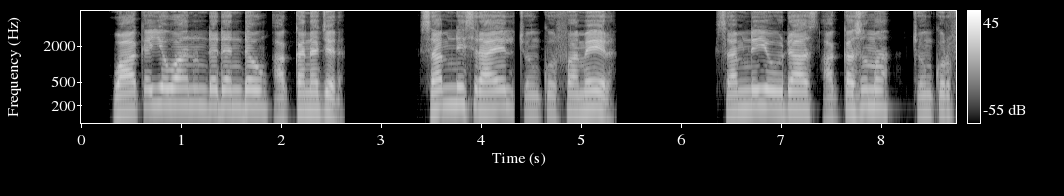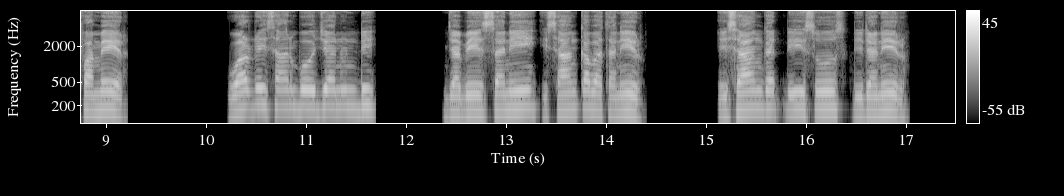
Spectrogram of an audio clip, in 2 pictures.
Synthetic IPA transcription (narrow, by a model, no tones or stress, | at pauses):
waːkʼɐjːɐwaːnhʊnd̪ɐd̪ɐnd̪ɐʔʊɐkːɐnɐd͡ʒɛᶑɐ̥ | sɐbnɪɪsɾaːʔɛlt͡ʃʼʊŋkʼʊɾfɐme̞ːɾɐ | sɐbnɪjɛhʊd̪aːsɐkːɐs̬ʊmɐ | t͡ʃʼʊŋkʼʊɾfɐme̞ːɾɐ | wɐrːɪɪsaːnbo̞ːd͡ʒɪɐnhʊnd̪ɪ | d͡ʒɐbe̞ːsːɐniːɪsaːŋkʼɐbɐt̪ɐniːɾʊ | ʔɪsaːŋɡɐᶑːiːsuːsd̪ɪd̪ɐniːɾʊ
